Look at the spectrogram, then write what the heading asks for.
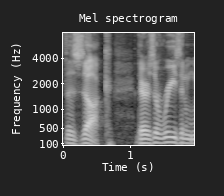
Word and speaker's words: Zuck: It's the Zuck. There's a reason why Zuck rhymes with another word. Truck, because trucks are positive and Zuck is negative.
